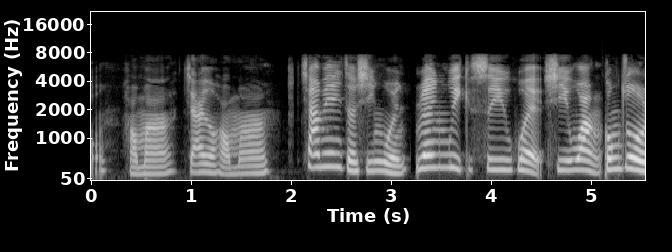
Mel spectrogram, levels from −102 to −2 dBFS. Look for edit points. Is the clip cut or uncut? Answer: uncut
